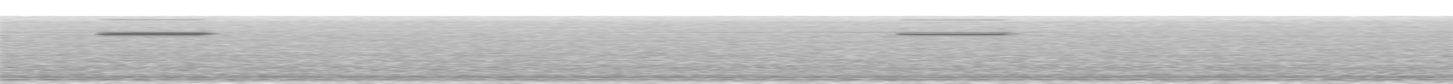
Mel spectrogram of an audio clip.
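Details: Home UPS units beeping a half-second tone about every four seconds over room hum while mains has failed and the home-built generator transfer switch did not transfer (generator not running); UPS on-battery alarm.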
